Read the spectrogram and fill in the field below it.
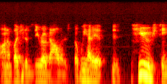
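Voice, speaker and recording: A man speaks with a Texan accent. His pitch sits in the medium range. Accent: Texan American English. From Texas. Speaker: family doctor. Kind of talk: interview.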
